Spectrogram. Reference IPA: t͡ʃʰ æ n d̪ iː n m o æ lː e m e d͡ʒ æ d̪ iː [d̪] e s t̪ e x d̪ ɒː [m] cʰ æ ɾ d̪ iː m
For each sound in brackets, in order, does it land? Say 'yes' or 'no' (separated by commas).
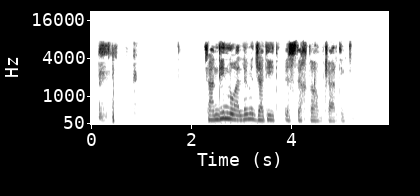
yes, yes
